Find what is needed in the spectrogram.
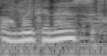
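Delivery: usual speaking voice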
